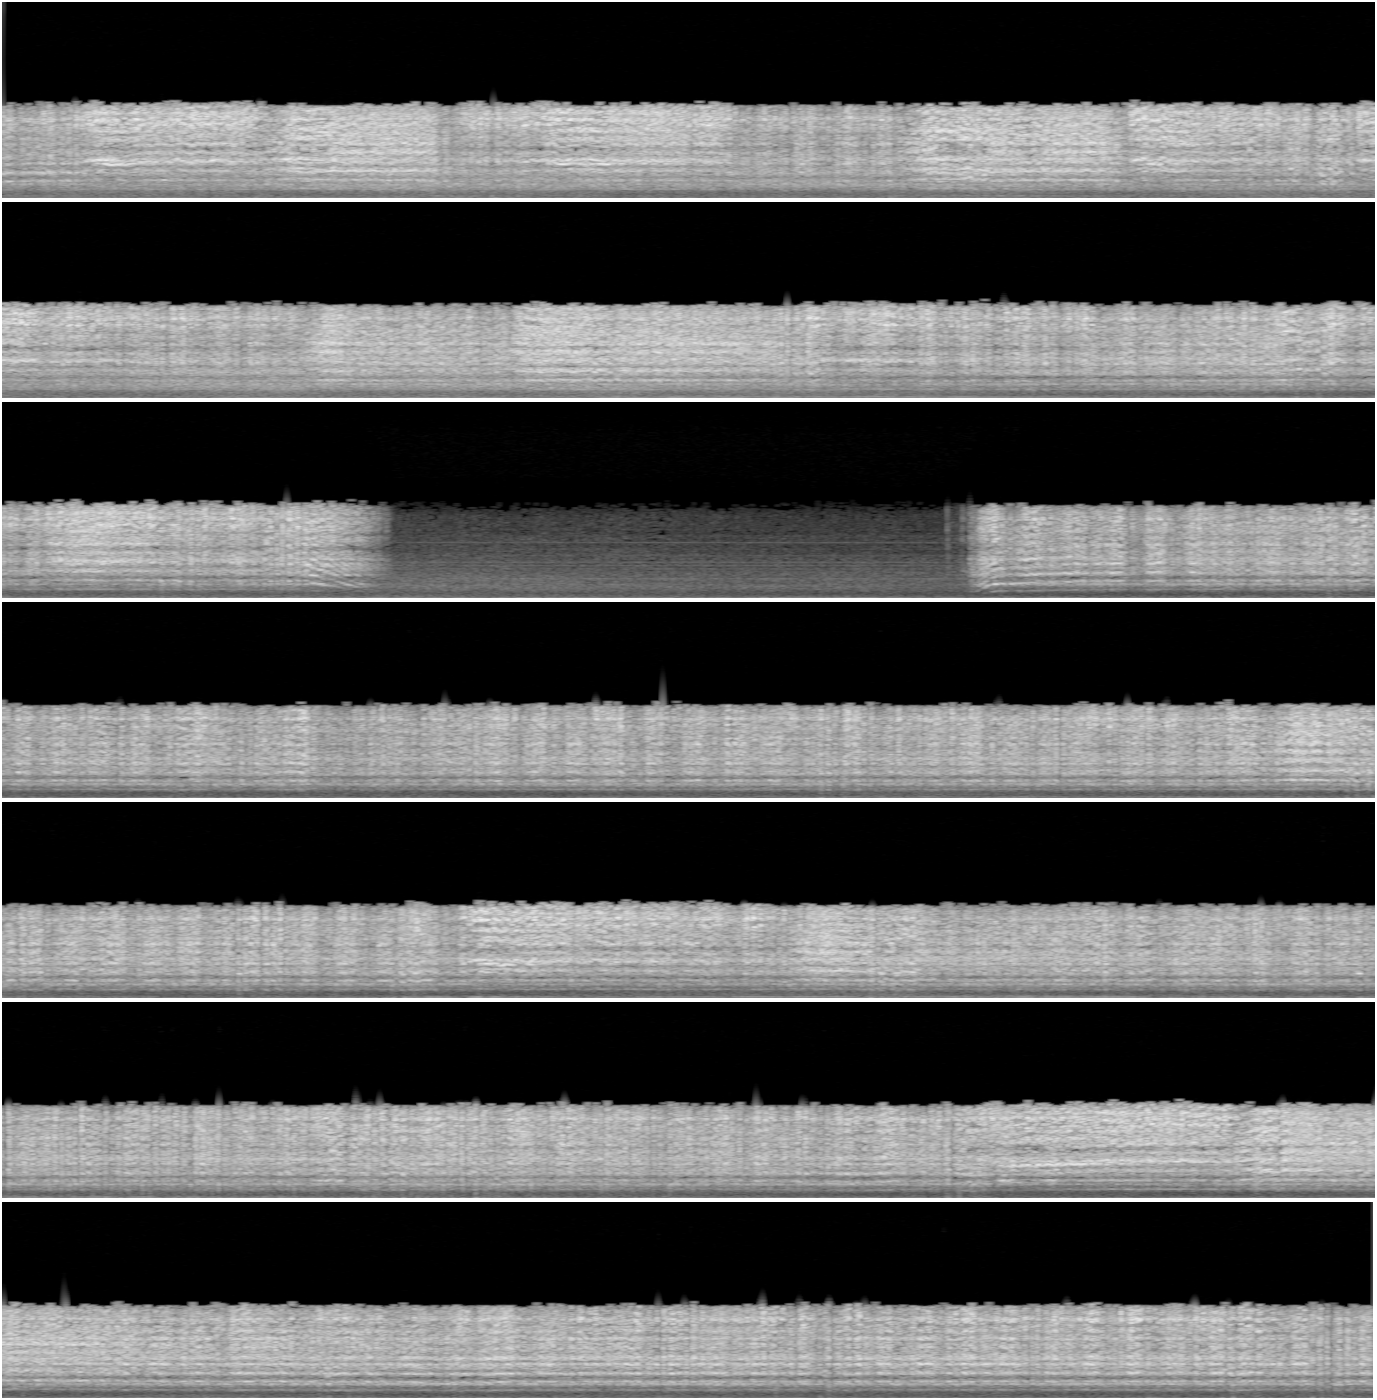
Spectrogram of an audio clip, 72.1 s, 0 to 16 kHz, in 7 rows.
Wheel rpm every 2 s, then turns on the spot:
190, 200, 200, 200, 200, 200, 200, 200, 200, 200, 200, 70, 0, 30, 180, 200, 200, 200, 200, 200, 200, 200, 200, 200, 200, 200, 200, 200, 190, 190, 200, 190, 180, 190, 190, 190.
none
